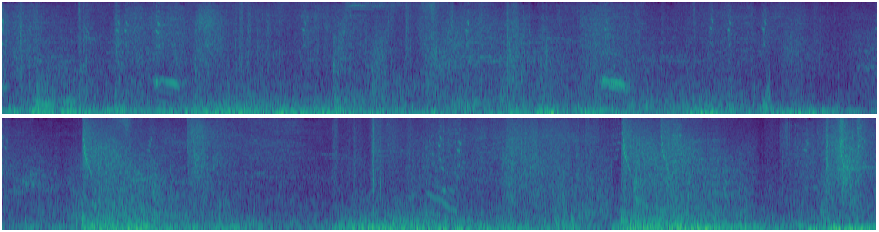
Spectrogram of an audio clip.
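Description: A lightsaber hums and clashes in a fight.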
